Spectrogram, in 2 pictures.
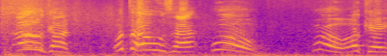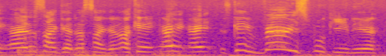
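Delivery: loud, high yelp settling into uneasy chatter; startled fright. Real, not acted. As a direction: jump out of your skin, then try to steady yourself. Startled by scare in spooky game.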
